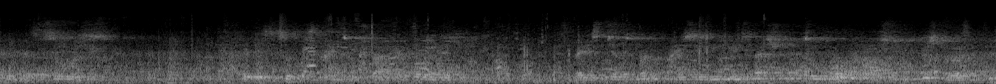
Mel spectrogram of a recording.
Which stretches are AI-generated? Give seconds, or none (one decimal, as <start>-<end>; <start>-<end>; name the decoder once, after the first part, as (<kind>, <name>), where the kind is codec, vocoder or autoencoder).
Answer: 0.0-3.3 (codec, SNAC); 7.9-10.0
